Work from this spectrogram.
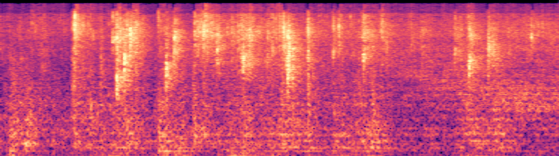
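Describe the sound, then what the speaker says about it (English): Water splashes and trickles steadily as it is squeezed through wet hair on wash day, close and continuous like a running tap, with no voice over it. "squeezing the water into my hair so that my hair can fully absorb it"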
